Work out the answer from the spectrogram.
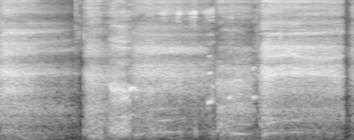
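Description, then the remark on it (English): A voice imitates heavy, raspy breathing heard outside a door at night, a few long noisy inhales and exhales with short pauses between them, loud and breathy with no words. “and was terrified and then thought I heard breathing. Oh, my God.”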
